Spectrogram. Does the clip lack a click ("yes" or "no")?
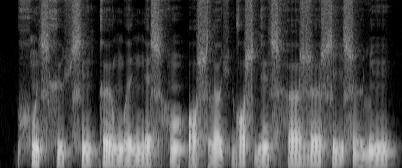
yes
